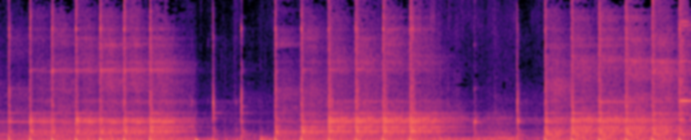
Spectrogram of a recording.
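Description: Hammer blows on a small chisel driven between the Land Rover Defender's rear half shaft flange and the hub to break the seal. The blows come quick and steady, about three a second, each with a metallic ring, and pause twice for a moment.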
